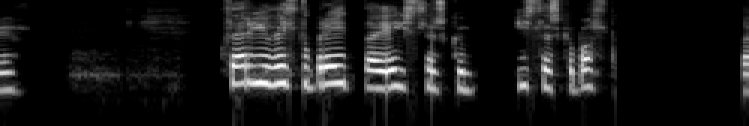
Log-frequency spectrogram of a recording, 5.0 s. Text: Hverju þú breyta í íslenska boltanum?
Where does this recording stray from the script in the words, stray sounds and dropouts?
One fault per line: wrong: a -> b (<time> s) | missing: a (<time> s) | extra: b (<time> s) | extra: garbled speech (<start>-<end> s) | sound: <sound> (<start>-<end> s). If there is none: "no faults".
extra: vilt (1.9 s)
